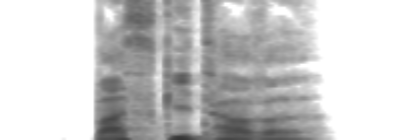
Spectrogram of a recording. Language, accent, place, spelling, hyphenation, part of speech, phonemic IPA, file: German, Germany, Berlin, Bassgitarre, Bass‧gi‧tar‧re, noun, /ˈbasɡiˌtaʁə/, De-Bassgitarre.ogg
- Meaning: bass guitar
